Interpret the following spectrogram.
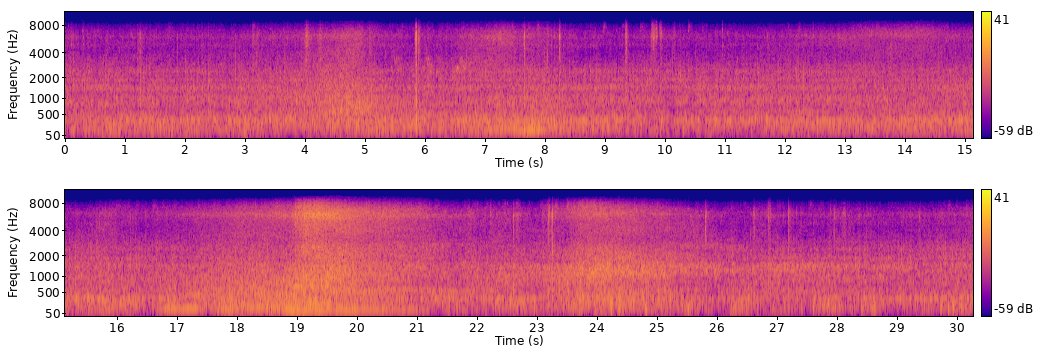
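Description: Steady wind and road noise on a moving scooter, with passing cars swelling up and fading away: once a few seconds in, then louder past the middle, and again a few seconds later.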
